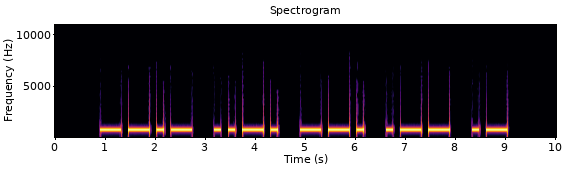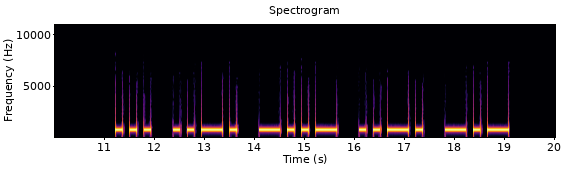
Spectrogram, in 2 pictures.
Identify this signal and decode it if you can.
Morse code, heard as a keyed tone, about 8 wpm, 800 Hz. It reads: QFGWA SFXFK
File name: LEZIONI / 7 GF9Z / 7 GF 8wpm 3108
